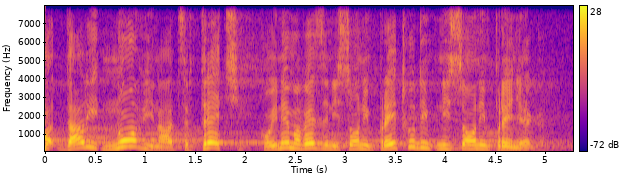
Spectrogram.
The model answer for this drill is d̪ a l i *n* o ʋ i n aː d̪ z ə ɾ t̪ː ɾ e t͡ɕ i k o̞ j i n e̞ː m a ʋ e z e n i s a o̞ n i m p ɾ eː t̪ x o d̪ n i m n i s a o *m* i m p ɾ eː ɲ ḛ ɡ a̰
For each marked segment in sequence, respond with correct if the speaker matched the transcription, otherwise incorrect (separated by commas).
correct, incorrect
